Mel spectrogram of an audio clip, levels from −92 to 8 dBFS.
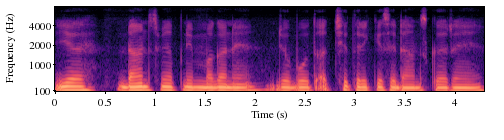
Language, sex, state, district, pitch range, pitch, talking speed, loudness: Hindi, male, Chhattisgarh, Kabirdham, 110-120 Hz, 110 Hz, 210 wpm, -17 LUFS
